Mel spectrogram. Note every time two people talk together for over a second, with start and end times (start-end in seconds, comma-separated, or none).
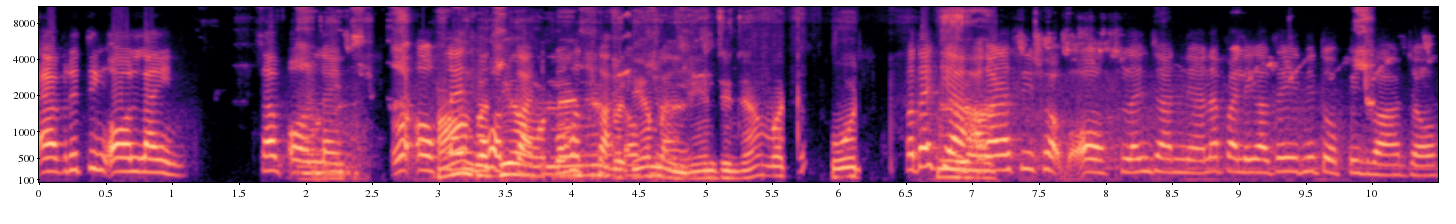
3.0-4.9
